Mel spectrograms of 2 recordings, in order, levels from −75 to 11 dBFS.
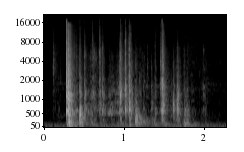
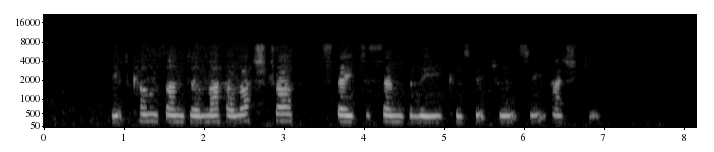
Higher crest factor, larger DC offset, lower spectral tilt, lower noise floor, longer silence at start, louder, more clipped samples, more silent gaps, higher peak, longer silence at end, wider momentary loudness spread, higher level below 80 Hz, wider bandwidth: first, 28 dB vs 20 dB; neither; about the same, -3 dB/octave vs -2.5 dB/octave; second, -46 dBFS vs -70 dBFS; second, 0.1 s vs 0.85 s; about the same, -27 LUFS vs -27 LUFS; neither; neither; first, -2 dBFS vs -8 dBFS; second, 0.25 s vs 1.25 s; first, 16 LU vs 12 LU; first, -48 dBFS vs -78 dBFS; first, 18 kHz vs 7.8 kHz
